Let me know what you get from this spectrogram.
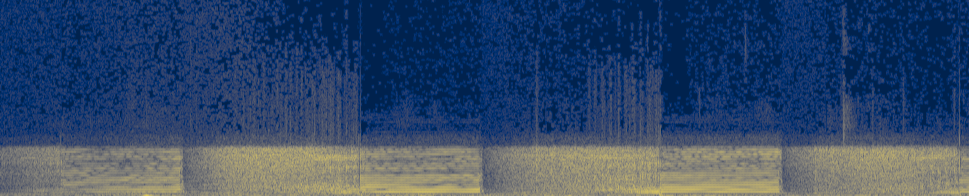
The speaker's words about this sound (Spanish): Mire, además, estos radioaficionados le pusieron el nombre de El Zumbador por su sonido habitual, ese que les pusimos al inicio y que aquí está de nuevo para que lo identifiquen.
